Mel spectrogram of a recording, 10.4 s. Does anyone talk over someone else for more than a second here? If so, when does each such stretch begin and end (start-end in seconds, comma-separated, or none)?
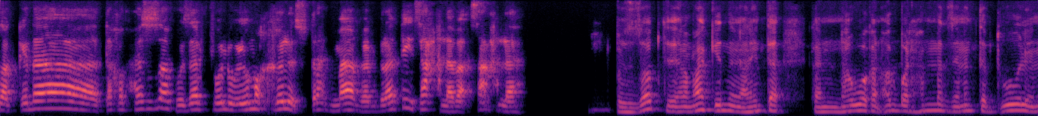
none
